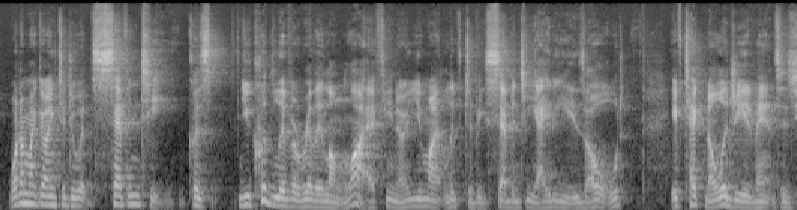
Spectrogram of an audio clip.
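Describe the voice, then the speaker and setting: A man's voice: medium pitch, sharp tone. A young man, giving a casual, conversational how-to talk and repeating phrases for emphasis. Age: 20s. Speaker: lifestyle vlogger. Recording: echoey room.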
